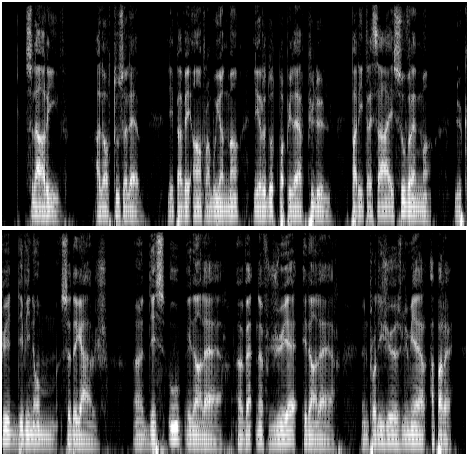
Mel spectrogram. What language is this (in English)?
French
